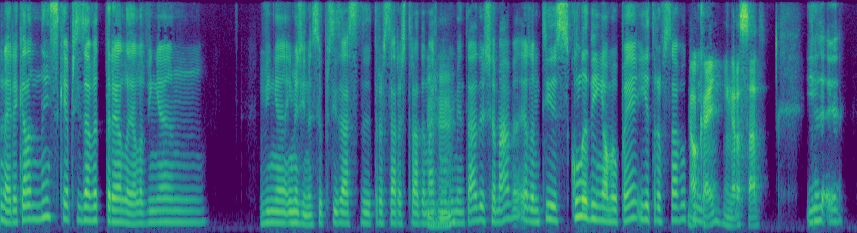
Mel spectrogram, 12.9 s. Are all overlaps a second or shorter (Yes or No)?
Yes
